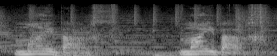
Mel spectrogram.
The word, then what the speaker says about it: Maybach: It's very famous, we call this Maybach. This is German. But English pronounced Maybach. Both of them are okay.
